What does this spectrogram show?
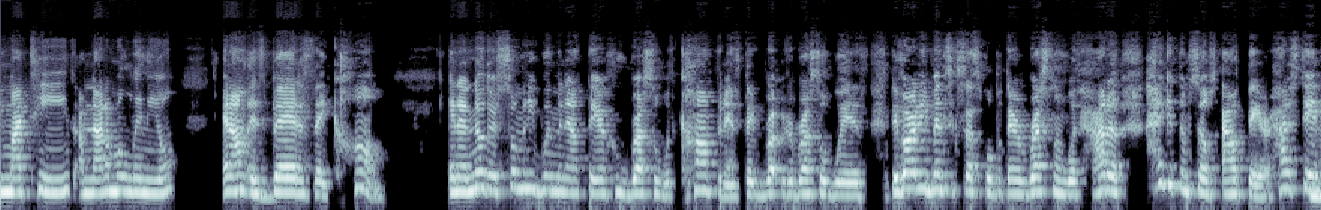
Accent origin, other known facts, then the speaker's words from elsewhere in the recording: St. Louis, Missouri, United States; moved away as an adult; now in Brooklyn, United States; I'm from St. Louis, Missouri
